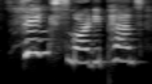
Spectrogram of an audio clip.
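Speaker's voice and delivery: drawn-out, exasperated prodding. Acted. Villain prods the clever prisoner to work it out, exasperated. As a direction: stretch it out slowly, losing patience.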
